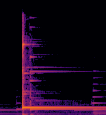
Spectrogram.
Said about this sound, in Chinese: 当曾浩按响门铃时，小梅俏皮的声音从门里传出来。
